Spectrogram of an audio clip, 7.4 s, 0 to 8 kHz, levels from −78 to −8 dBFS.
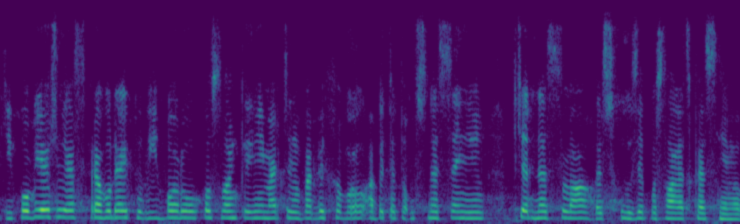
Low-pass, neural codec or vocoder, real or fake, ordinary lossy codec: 7.2 kHz; codec, 24 kHz, 1 kbps, SNAC; fake; Opus, 16 kbps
